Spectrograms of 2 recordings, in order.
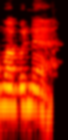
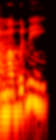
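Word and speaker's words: مبني: Saya kayak cenderung bacanya harfu mabena, la harfu makna. Tapi di sini ada ya, mesti kita baca mabeni.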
